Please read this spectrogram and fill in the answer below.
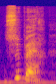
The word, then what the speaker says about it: super: A gente usa muito em francês, super, pronunciando R, porque é uma palavra que vem do inglês, super, tipo, que legal, ótimo.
